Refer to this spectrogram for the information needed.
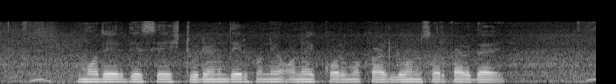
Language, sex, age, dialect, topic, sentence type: Bengali, male, <18, Western, banking, statement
